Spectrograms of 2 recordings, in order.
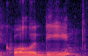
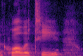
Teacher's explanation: people tend to say quality, with a flap T sound rather than quality, which would be more the British pronunciation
